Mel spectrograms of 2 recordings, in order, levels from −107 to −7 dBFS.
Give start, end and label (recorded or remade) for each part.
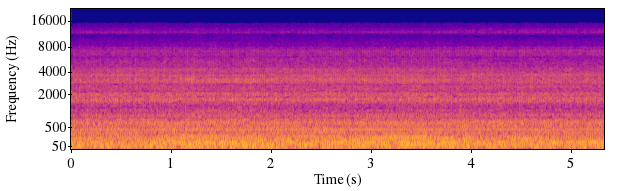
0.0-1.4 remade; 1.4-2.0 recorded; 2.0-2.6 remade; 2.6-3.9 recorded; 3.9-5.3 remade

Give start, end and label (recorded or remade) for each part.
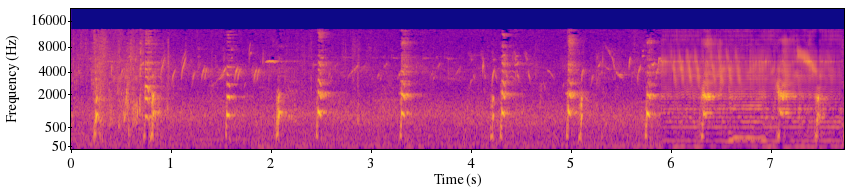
0.0-5.9 recorded; 5.9-7.7 remade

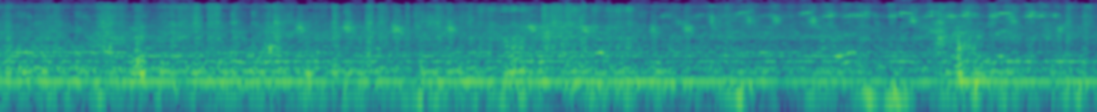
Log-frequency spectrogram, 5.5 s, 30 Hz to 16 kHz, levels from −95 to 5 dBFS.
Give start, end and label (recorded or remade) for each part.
0.0-5.5 remade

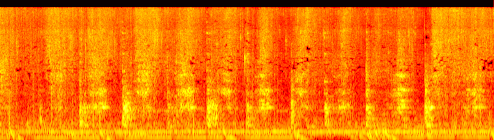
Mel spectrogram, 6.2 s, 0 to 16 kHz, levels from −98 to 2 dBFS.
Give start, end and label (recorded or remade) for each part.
0.0-0.5 recorded; 0.5-2.4 remade; 2.4-6.2 recorded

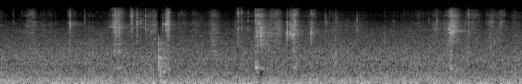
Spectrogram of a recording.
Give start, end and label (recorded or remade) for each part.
0.0-5.2 remade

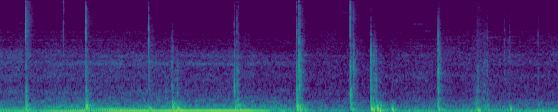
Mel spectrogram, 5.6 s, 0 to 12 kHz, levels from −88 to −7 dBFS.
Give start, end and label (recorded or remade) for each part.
0.0-1.0 remade; 1.0-3.2 recorded; 3.2-4.5 remade; 4.5-5.0 recorded; 5.0-5.6 remade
